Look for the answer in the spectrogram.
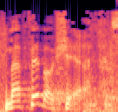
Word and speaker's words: Mephibosheth: How do you say this name? It's a big old biggin. So I did this. It's Mephibosheth. Mephibosheth. So let's say it together.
